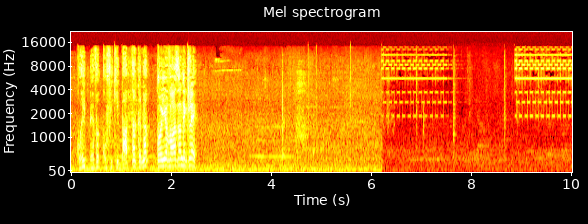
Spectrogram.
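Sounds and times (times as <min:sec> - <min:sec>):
mobile phone ringtone: 0:06.2 - 0:07.6, 0:08.9 - 0:10.0.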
